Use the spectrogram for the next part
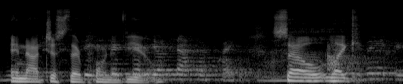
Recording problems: voice in the background; loud; throughout; 9 dB below the speech

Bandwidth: 14 kHz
